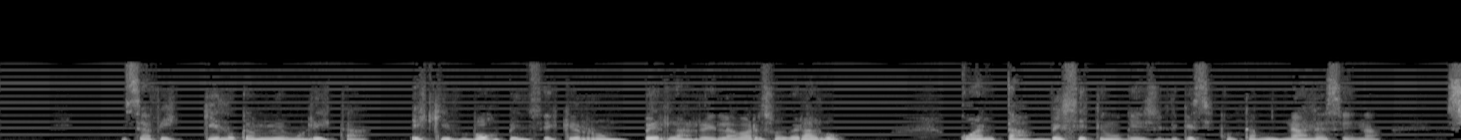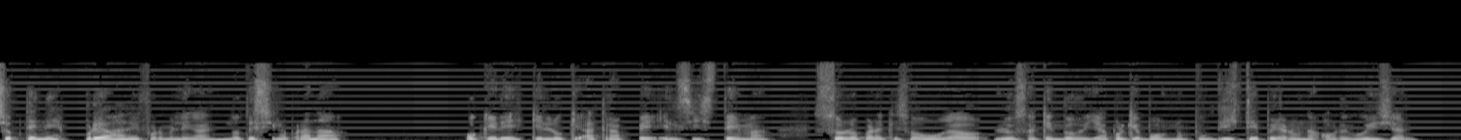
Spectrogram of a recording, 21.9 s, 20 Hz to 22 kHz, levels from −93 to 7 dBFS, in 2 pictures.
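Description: USB whine runs through the whole speech clip: a steady, fixed-pitch tone built on 1 kHz, loudest at its 9 kHz harmonic, sitting roughly 30 dB beneath the speech. The bus's 1 ms frame activity is leaking into the audio through power or ground.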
